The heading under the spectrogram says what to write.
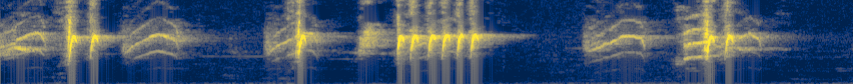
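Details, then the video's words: Scarlet minivet lure call: thin high chirps and short whistled phrases in quick bursts, with brief silent gaps and sharp clicks between groups. "Suara pikat burung SEPAH RAJA"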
